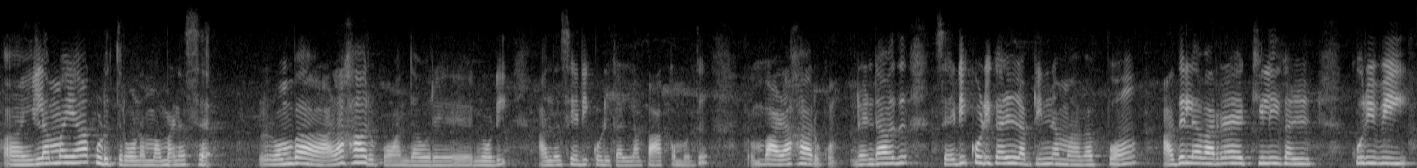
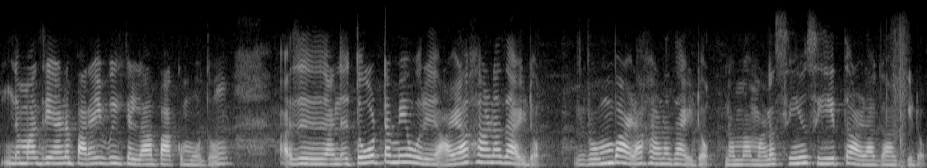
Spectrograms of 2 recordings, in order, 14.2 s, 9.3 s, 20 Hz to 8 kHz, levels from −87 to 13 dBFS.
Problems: constant background noise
